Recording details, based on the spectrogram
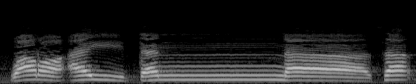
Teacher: را کے اوپر زبر ہے، جب زبر ہو تو را پر پڑھتے ہیں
